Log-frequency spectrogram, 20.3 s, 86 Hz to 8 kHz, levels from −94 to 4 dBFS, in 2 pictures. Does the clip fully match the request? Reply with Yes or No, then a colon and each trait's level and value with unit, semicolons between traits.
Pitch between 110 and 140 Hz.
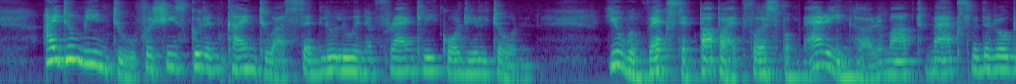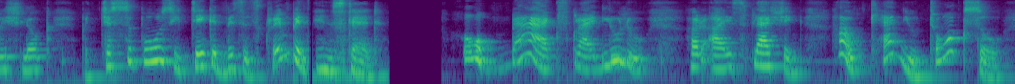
No: medium, 185 Hz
